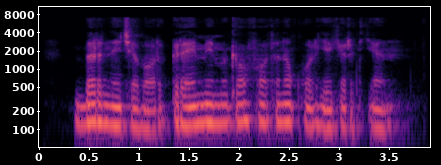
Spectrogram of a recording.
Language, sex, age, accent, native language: Uzbek, male, 18-24, Farg'ona, Uzbek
